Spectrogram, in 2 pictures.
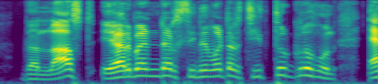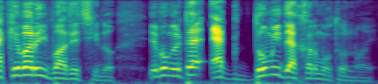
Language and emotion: Bengali, disgusted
